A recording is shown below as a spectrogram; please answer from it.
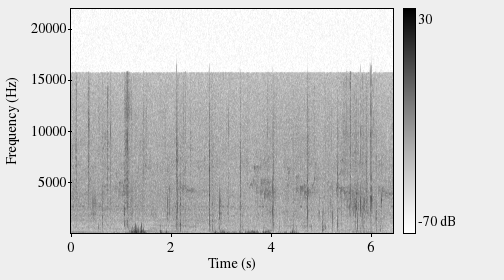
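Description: Footsteps of the person filming on a stone-paved path, heard as low thumps through the handheld camera: one loud thump about a second in, then a run of softer steps between about three and four and a half seconds.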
